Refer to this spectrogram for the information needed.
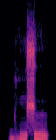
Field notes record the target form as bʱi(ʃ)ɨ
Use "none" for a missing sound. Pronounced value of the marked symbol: ʃ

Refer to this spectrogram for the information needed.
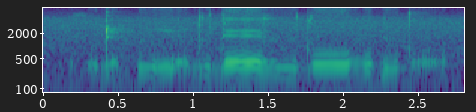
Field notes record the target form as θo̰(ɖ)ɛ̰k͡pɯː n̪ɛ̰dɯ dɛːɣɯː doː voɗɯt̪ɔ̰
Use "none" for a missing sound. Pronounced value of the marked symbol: ɖ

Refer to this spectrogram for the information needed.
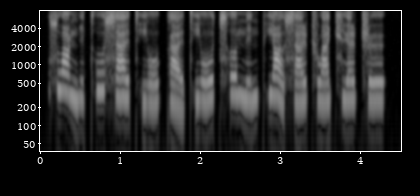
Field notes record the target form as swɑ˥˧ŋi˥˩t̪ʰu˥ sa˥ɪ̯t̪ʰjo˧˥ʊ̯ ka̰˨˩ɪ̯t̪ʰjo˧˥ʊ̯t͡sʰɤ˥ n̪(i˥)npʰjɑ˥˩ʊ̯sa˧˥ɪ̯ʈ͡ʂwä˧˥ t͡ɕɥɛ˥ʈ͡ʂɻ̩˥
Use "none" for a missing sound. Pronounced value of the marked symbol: i˧˥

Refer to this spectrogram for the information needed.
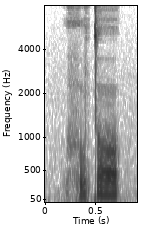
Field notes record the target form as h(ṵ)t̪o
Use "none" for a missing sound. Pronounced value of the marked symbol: ṵ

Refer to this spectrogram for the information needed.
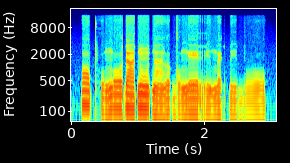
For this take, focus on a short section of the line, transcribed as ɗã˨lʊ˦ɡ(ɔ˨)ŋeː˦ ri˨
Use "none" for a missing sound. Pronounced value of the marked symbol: o˨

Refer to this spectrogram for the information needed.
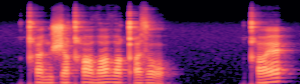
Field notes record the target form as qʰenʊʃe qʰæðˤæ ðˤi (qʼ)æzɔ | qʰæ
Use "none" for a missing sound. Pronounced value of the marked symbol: qʼ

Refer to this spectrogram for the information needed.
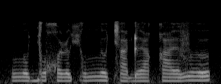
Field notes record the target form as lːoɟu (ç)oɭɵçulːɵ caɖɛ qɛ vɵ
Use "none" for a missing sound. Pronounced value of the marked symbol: χ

